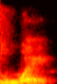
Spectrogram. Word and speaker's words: 谓: So the second character is wei. That's the fourth pitch.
